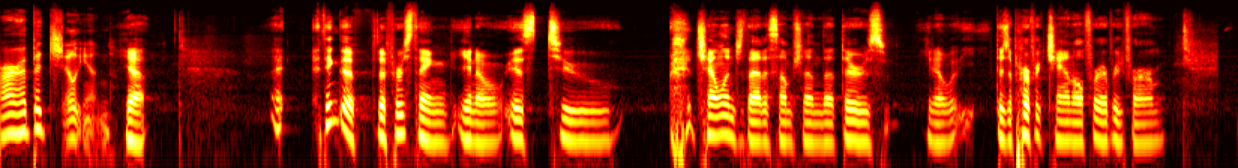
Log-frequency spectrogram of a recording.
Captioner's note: chuckles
